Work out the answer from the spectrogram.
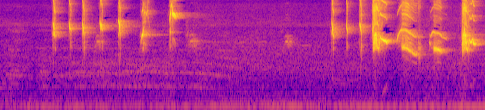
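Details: Orange-headed thrush, northern Bali, singing to coax caged birds into song: six crisp descending chip notes, a gap, then a busier burst of chirps and slurred whistles, faint low hum throughout.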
